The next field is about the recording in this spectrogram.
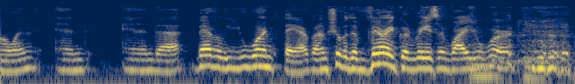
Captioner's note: laughter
